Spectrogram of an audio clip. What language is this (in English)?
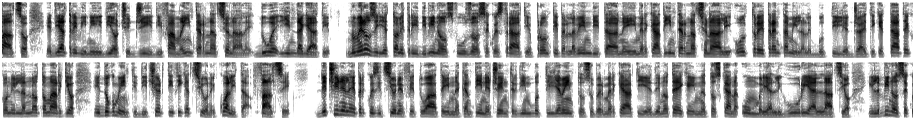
Italian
